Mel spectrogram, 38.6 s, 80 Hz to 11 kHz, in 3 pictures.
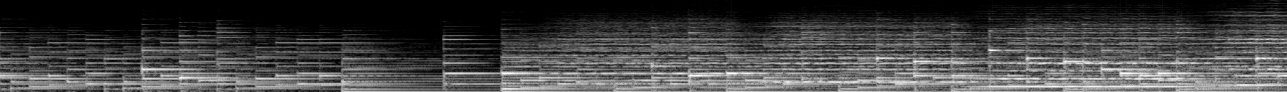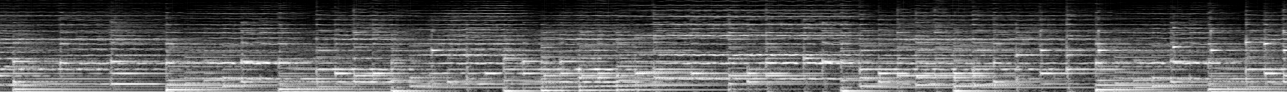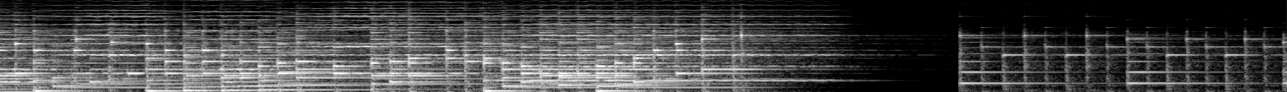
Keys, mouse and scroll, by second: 0.0 click, 3.4 ], 3.7 ], 4.0 click, 4.9 [, 5.3 [, 5.4 click, 6.8 ctrl+z, 7.0 [, 7.2 click, 7.7 ctrl+z, 7.7 ], 7.8 ], 8.0 click, 8.5 ctrl+z, 8.5 ], 8.7 click, 9.8 ctrl+z, 10.1 click, 10.1 ], 11.0 ctrl+z, 11.3 ], 11.7 ], 12.0 click, 13.3 [, 13.6 click, 14.9 [, 15.1 click, 16.1 [, 16.3 click, 18.3 [, 18.6 [, 18.9 click, 21.1 middle click, 21.6-23.1 middle drag, 24.6 middle click, 26.2 click, 28.0 click, 31.8 click, 32.6 ctrl+z, 34.5 click, 36.3 ctrl+z, 36.5-38.6 typing, 37.1 click, 37.5 click, 38.2 click, 38.5 click.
